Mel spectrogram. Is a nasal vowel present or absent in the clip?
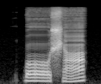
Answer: present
